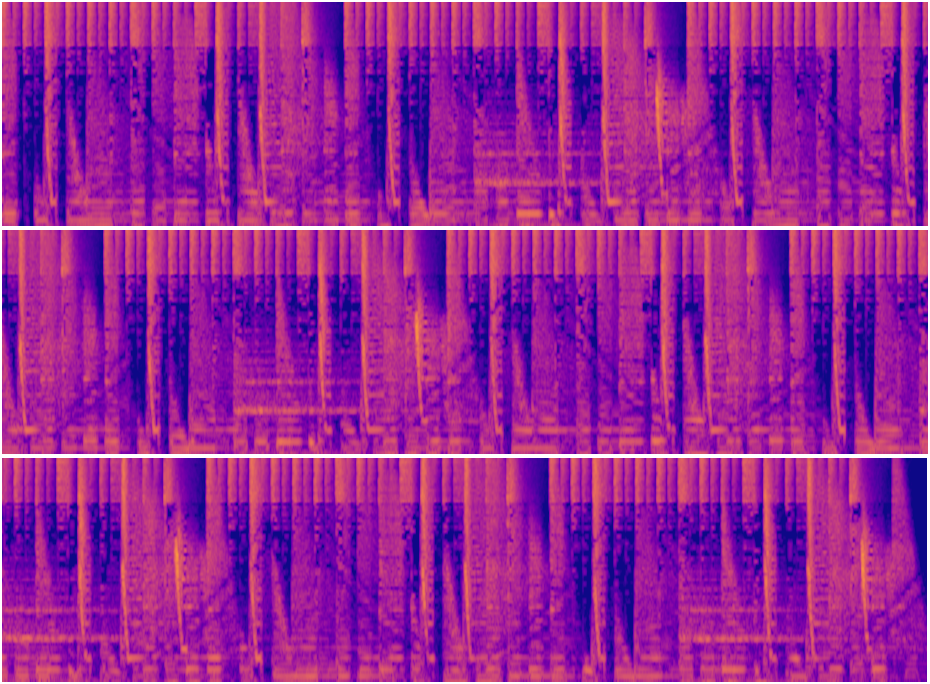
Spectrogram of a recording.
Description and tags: Techno-DrumLoop
If you're working on their new a hit game in the style of action - this sound to you! For gaming!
